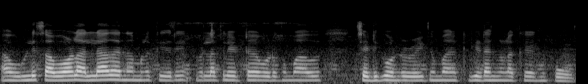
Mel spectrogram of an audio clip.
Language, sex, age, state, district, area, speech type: Malayalam, female, 45-60, Kerala, Kollam, rural, spontaneous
